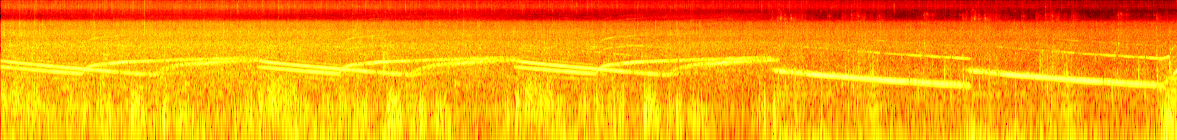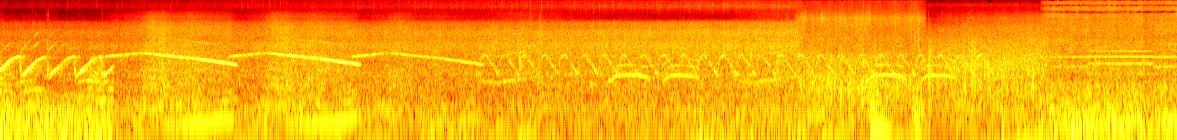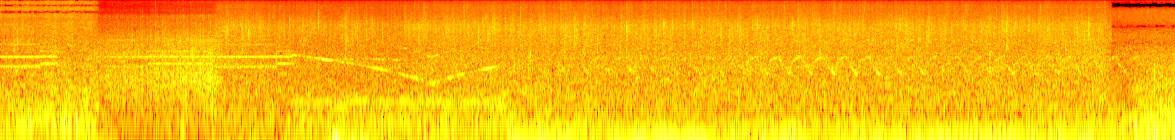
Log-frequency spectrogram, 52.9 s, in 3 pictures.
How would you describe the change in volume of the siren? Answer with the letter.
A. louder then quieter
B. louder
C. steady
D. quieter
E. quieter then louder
D.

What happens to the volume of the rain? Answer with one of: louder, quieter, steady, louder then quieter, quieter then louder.
quieter then louder.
